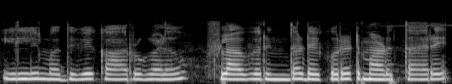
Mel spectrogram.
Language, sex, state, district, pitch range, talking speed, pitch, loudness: Kannada, female, Karnataka, Bidar, 235-250 Hz, 80 wpm, 240 Hz, -14 LUFS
